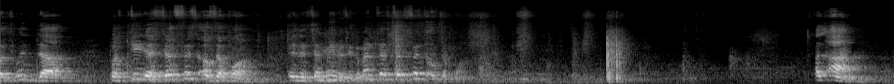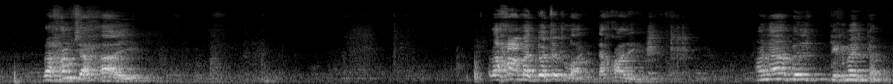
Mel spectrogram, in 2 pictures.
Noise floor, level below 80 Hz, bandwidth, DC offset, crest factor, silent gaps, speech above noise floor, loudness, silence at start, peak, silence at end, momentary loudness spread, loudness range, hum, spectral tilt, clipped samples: -51 dBFS; -56 dBFS; 17 kHz; under 0.1%; 18 dB; none; 33 dB; -19 LUFS; 0 s; -2 dBFS; 0 s; 22 LU; 11 LU; none; -5.5 dB/octave; under 0.1%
